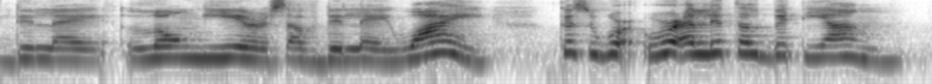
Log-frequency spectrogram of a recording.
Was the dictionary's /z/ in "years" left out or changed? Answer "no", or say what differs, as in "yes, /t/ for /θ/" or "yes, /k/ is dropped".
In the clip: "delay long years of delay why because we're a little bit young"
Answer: yes, /s/ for /z/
